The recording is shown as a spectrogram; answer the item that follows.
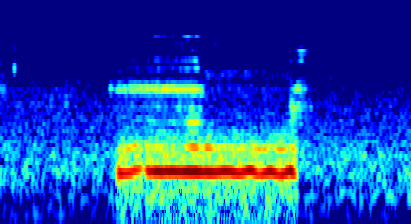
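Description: A person's long closed-mouth "hmm", held on one steady pitch for nearly two seconds in the middle, with near silence before and after it.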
